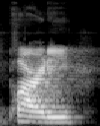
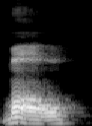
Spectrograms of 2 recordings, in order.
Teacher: the P sound we're not going to have that much of vibration of our vocal cords. However, the B in ball will have more vibration than the first sound. So that shows why they are written here as a pair of sounds.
